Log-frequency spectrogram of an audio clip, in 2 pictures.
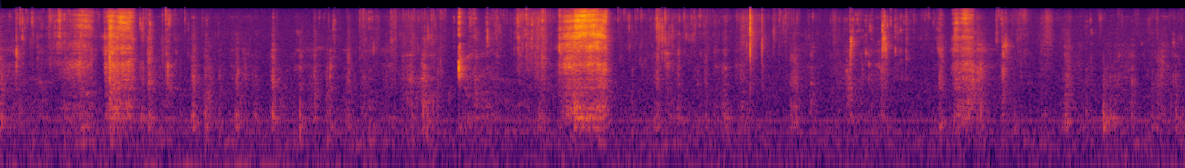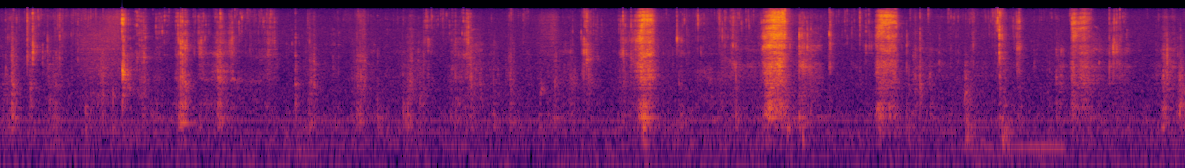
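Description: Chewing and biting on sauce-coated Korean fried chicken, with irregular louder bites and crunches scattered through, the loudest about seven seconds in.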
